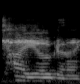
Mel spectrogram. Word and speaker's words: Tioga: property on Tioga Street is that how you say it it's Tioga yeah hi yoga um I just was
